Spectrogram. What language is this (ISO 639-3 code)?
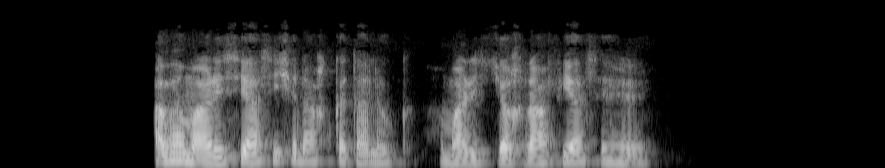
urd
